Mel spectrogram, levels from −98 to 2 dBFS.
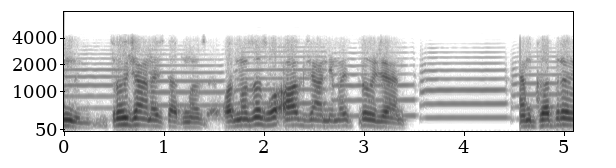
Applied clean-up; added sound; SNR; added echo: none; Trumpet; 18 dB; none.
